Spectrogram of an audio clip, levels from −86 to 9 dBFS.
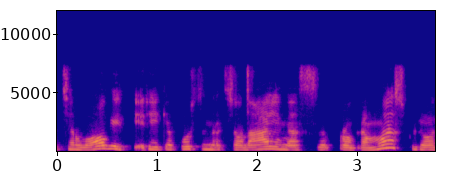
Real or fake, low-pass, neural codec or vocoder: fake; 7.2 kHz; codec, 16 kHz, 8 kbps, FunCodec, trained on Chinese and English, 25 frames a second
